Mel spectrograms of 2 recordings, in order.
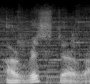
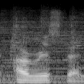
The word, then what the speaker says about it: Arista: He goes into great detail on how you pronounce Arista. And it is Arista, not Arista. No, it's Arista. Why do I keep messing that up? It's Arista with, with a heavy A sound, is in aristocracy.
